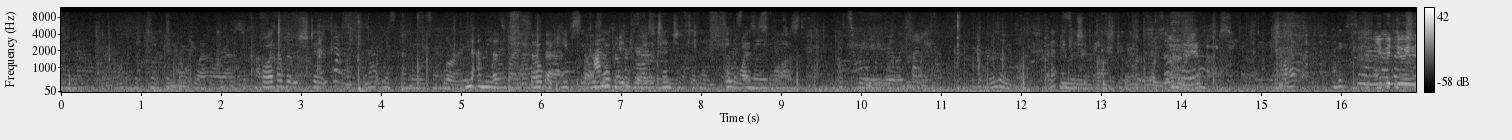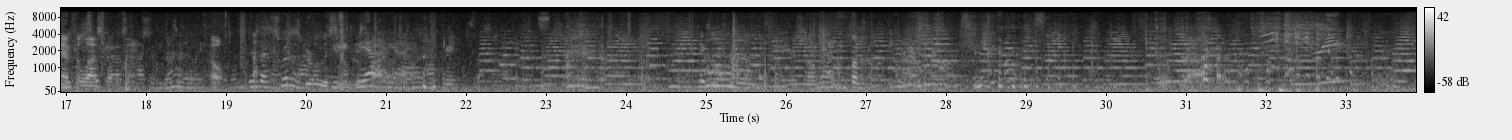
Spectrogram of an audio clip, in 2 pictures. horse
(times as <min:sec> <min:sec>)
0:31.2 0:33.2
